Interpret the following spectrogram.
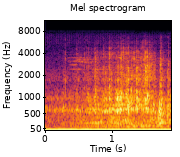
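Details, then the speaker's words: Prusa i3 3D printer linear rod rolled down a tilted mirror: a slightly uneven, pulsing rumble instead of a smooth even hiss. The rod was later found to be about 0.3 mm out of straight. Bent linear rod. "if it rolls down evenly then it is straight and if you hear that is a bit uneven like this one it's even a bit too fast maybe"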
